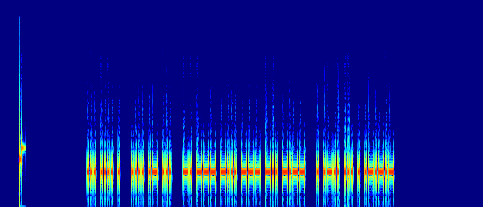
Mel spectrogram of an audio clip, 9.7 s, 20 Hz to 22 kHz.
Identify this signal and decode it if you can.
Morse code, heard as a keyed tone, about 34 wpm, 700 Hz. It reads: SHE HAS NOBODY ELSE.
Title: Sentences from Top 1600 Words 35wpm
